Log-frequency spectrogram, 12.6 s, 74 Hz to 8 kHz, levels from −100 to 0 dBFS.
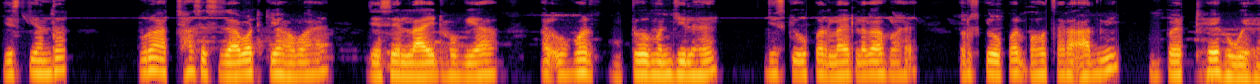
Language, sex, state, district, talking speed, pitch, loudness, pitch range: Hindi, male, Bihar, Muzaffarpur, 155 wpm, 130 Hz, -19 LUFS, 125-140 Hz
